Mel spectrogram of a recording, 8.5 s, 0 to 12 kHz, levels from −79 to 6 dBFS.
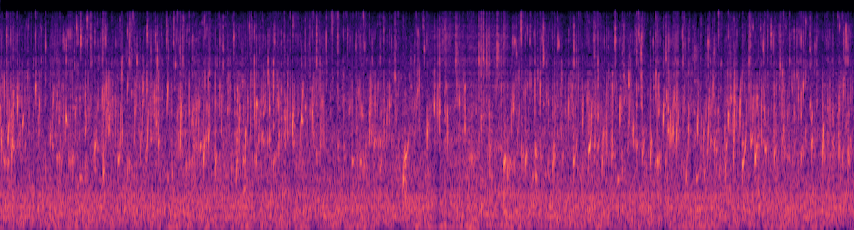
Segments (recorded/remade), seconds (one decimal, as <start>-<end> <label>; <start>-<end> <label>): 0.0-4.3 recorded; 4.3-5.1 remade; 5.1-8.5 recorded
